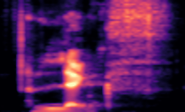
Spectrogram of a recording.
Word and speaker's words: length: anglais ça se dit length attention le GTH peut-être un peu difficile à prononcer length la l'unité la plus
